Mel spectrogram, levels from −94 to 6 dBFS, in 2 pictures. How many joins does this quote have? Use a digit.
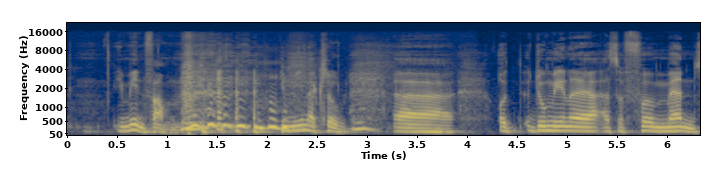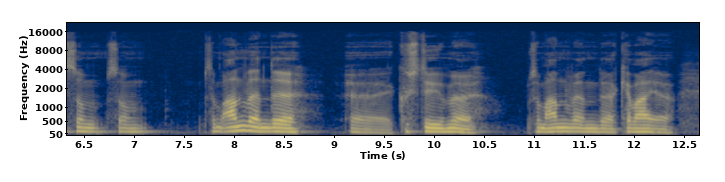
0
